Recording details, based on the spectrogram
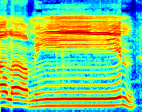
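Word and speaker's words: ٱلْعَٰلَمِينَ: আলামিন কিভাবে পড়বো আলামিন এই আইনটা একটু চাপ দিয়ে পড়বো এবং এই শেষে ওয়াকফের কারণে তিন আলিফ টান দিব তাহলে আলামিন এবার এখান থেকে আলহামদু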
